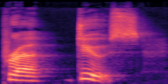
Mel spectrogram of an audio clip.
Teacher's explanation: So the first syllable is a schwa. Second syllable is stressed. Deuce. That's the primary stress with an oo as in food.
